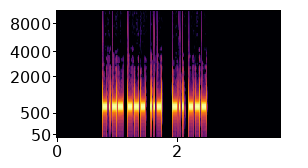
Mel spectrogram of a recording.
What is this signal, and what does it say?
Morse code, heard as a keyed tone, about 44 wpm, 700 Hz. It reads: YOU DO
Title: Sets of 2 Words 45wpm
